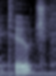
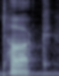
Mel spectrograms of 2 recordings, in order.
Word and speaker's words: Tuch: team, Alex Tuch, or I always say Tuch, he actually is a new Vegas Golden Knight, and it's actually pronounced Tuck. So I know, now I know how to pronounce it. I will say Tuck and not Tuch.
